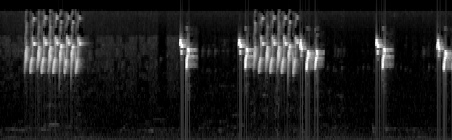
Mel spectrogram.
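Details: Goldfinch song for teaching young goldfinch mules and canaries to sing: two rapid high twittering phrases, each followed by short sharp chirps, with scattered single chirps between them over a faint low hum.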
